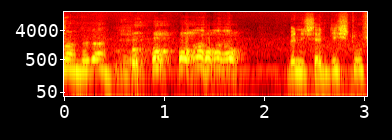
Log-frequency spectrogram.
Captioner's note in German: Lachen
